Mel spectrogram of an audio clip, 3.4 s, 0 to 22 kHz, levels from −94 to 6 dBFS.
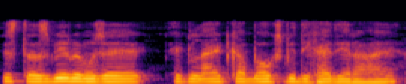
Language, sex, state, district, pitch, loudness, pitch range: Hindi, male, Arunachal Pradesh, Lower Dibang Valley, 140 Hz, -13 LUFS, 135-145 Hz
